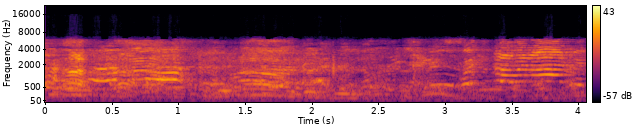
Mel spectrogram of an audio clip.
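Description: Overlapping chatter in a large hall, with several people talking at once. A high-pitched voice rings out briefly near the end.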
